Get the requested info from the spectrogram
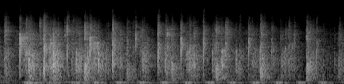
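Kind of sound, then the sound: crowd, audience clapping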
